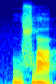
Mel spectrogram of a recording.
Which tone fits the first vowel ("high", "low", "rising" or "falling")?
falling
